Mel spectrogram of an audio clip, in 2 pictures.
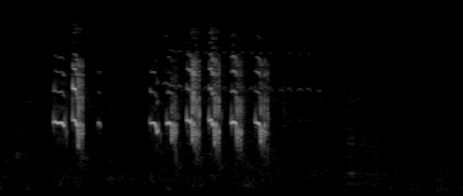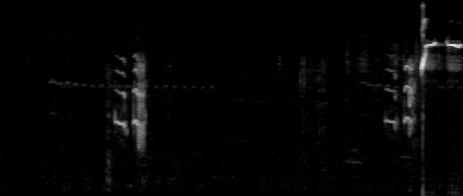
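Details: Squirrel uttering short bursts of squeaky chirps, a brief pair followed by a run of five rapid notes, a lone chirp later, and a sharp, high rising squeal closing out the sequence.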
